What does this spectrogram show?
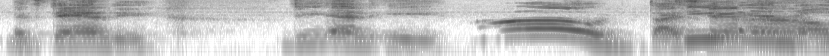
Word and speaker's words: DandE: So is it DandE, or is it? Or you want to pronounce DandE or D&D? We want it to be DandE specifically because DNE There's a K-pop Yeah, because band.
